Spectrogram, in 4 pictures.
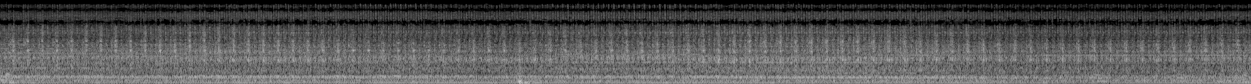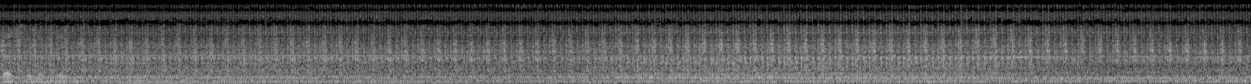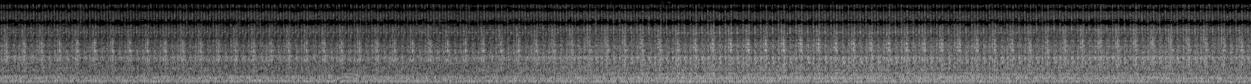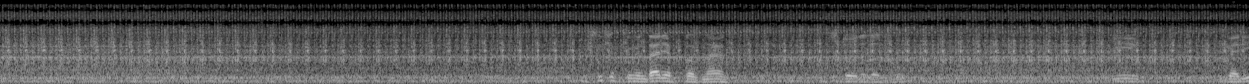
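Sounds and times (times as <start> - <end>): car engine idling: 0.0 - 50.0
rapid engine knock: 0.0 - 50.0.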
